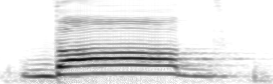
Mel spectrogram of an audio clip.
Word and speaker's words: ضاد: Dad. It is somehow strong D. Dal, let's say D in English. Dad, it's strong D. Dad.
